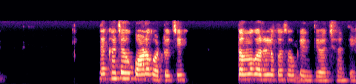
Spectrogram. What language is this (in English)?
Odia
